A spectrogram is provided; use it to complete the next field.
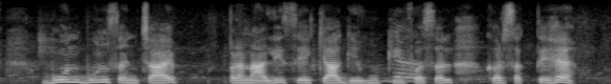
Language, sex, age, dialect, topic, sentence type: Hindi, female, 25-30, Marwari Dhudhari, agriculture, question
